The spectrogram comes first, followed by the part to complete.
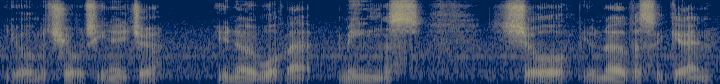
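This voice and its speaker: A man doing a very deep, controlling male teacher. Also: measured pace, gravelly, fairly bright tone, a little hiss or hum, exaggerated voice. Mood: quietly menacing. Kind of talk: dramatic visual novel reading.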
